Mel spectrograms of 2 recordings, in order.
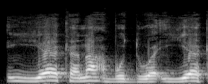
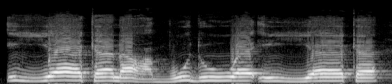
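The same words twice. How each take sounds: First: The d of na'bud has no vowel after it. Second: The d of na'bud is followed by a rounded u. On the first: The speaker calls it wrong. "بعض الناس يسكن الدال عند الوصل" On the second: The speaker calls it right. "الصحيح أن الدال مضمومة عند الوصل"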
